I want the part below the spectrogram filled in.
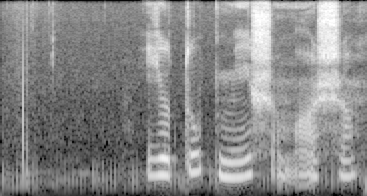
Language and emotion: Russian, sad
